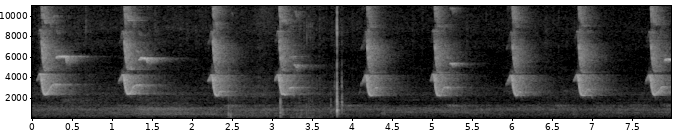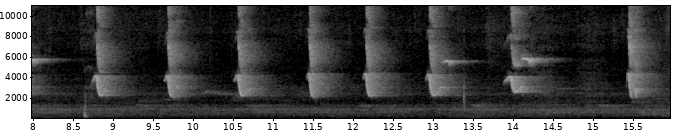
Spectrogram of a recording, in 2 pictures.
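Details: Chirping of a young squirrel calling its mother: a steady, loud series of high, sharp chirps about once a second, several ending in a thin whistled trail, over a quiet background.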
